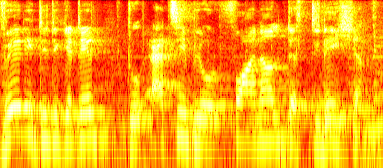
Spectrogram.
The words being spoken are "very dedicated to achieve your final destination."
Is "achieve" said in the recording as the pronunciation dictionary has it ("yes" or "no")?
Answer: no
